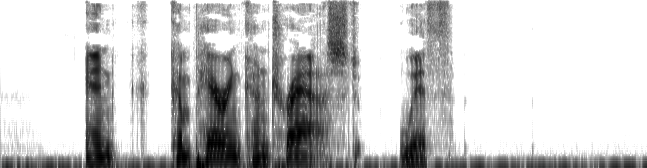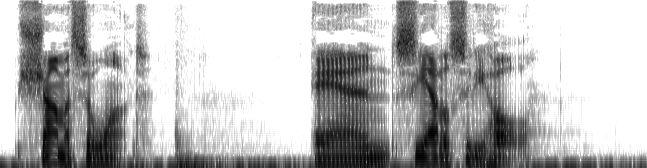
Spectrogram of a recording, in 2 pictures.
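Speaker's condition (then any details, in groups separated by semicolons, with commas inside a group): No condition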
